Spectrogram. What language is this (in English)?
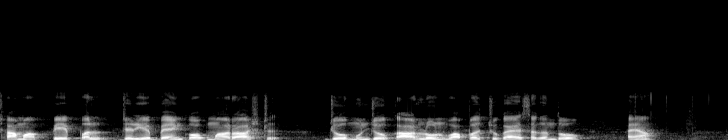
Sindhi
